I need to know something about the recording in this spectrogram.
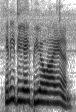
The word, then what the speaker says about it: Neda Boin: N-E-D-A-B-O-I-N.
